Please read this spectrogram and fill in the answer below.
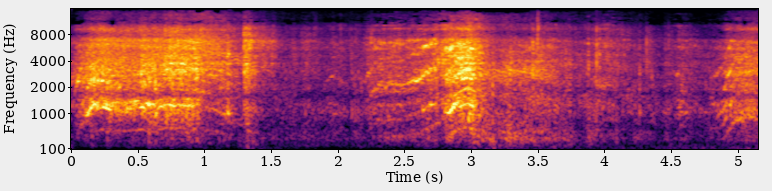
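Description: Bezgar HM124 RC car's brushless motor, on a 3S lipo, whining in throttle bursts with a hiss of tires and water spray. It whines hard at the start, rises steeply in pitch about three seconds in as it speeds up, and comes on again right at the end.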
